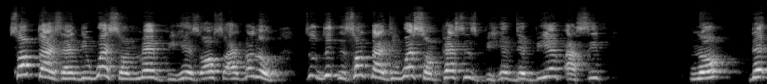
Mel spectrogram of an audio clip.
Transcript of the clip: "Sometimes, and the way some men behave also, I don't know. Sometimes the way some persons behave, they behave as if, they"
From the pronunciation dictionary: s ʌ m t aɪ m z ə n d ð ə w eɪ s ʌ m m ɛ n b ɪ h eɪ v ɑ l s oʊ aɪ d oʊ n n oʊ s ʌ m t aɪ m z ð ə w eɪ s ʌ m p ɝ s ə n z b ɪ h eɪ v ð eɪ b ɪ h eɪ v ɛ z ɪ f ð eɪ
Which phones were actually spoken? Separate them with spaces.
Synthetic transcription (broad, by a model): s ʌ m t aɪ m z ə n d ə w eɪ s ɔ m m ɛ n b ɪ h eɪ v ɑ l s oʊ aɪ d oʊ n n oʊ s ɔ m t aɪ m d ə w eɪ s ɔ m p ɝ s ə n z b ɪ h eɪ v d eɪ b ɪ h eɪ v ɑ s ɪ f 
